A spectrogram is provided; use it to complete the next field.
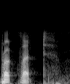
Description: (brklĭt)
